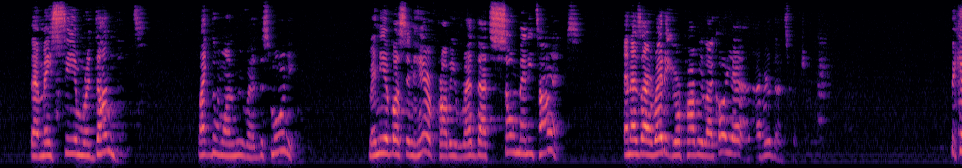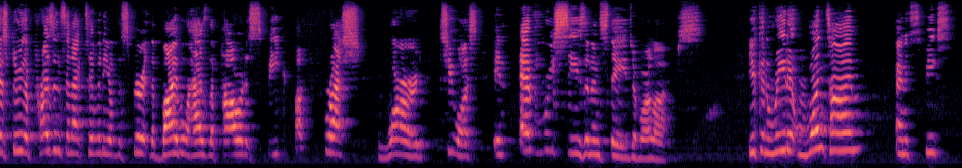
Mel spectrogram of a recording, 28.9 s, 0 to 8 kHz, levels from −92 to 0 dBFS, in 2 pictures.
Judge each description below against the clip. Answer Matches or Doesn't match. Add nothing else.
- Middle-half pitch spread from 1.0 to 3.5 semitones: Doesn't match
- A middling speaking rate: Matches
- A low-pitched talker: Doesn't match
